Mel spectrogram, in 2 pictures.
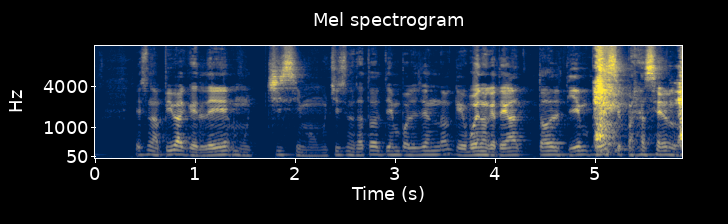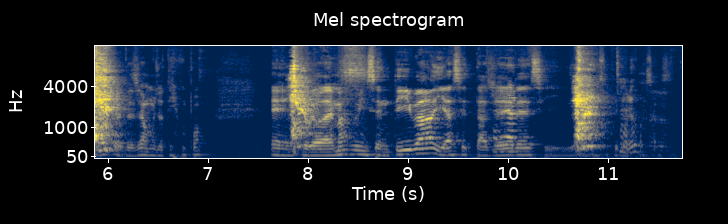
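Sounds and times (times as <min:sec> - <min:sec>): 
speech: 0:00.4 - 0:11.7
loud sneeze caused by an allergy: 0:05.0 - 0:06.2, 0:07.8 - 0:08.2, 0:10.6 - 0:11.1.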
